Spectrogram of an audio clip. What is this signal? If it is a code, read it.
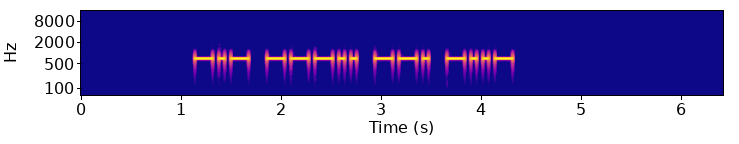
Morse code, heard as a keyed tone, about 20 wpm, 700 Hz. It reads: K8GX
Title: USA Call Signs - 4 Characters - 20wpm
